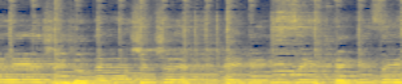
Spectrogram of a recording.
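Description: A woman singing a pop song into a microphone over amplified backing music, her voice sliding between notes over a steady beat.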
